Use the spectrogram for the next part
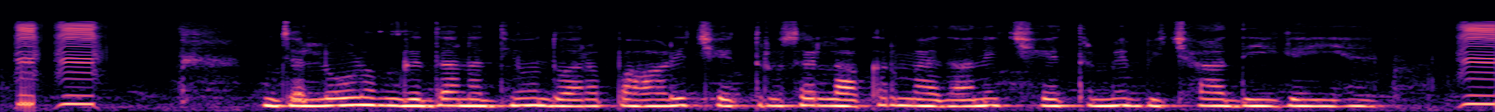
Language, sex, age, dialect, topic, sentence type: Hindi, female, 18-24, Kanauji Braj Bhasha, agriculture, statement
